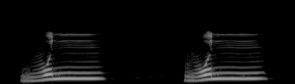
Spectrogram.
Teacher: واو پر ہونٹوں کو گول کریں کیونکہ اس کے اوپر ضمہ یعنی پیش ہے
